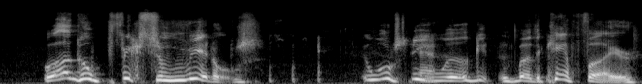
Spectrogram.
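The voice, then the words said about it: Old cowboy voice impression. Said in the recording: “Isn't that like an old cowboy? ... Walter Brennan ... Yeah, that's close ... doing an impression of him”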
